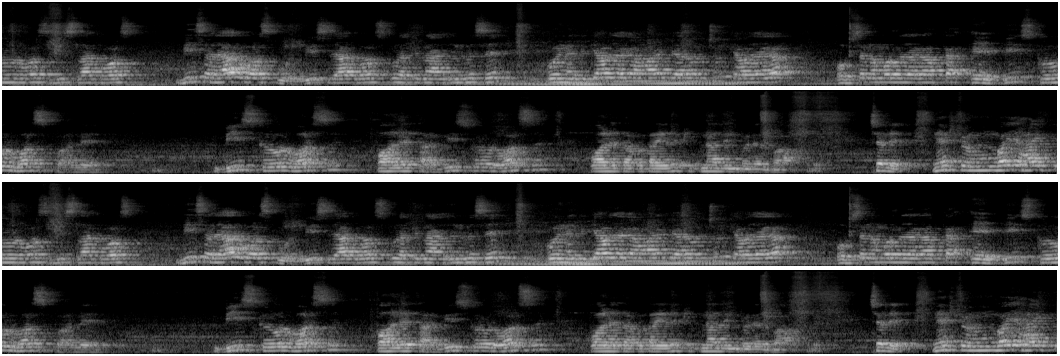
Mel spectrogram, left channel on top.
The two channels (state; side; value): normal; both; correlation 0.68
